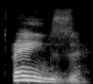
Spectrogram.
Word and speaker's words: trains: Trains, como con una Z.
